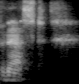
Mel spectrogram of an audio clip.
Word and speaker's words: West: there we go and vest will be w-w-e-s-t west but i think it's pronounced vest and um so she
